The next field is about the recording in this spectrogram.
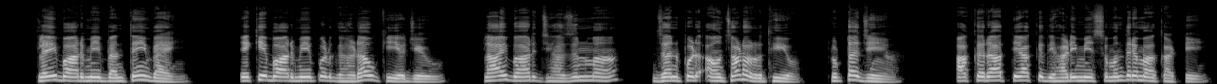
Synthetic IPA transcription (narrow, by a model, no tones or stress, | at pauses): kʰlɐibaːɾmĩbɛ̃ːnt̪ẽĩbɛːi | eːkebaːɾmĩːpɐɽɡʱɐɾɽaːũkɪjod͡ʒeːu | pʰlaːibaːɾd͡ʒɐɦaːzənmã | d͡zɐnpɐɽaːũt͡saːɽoɾot̪ʰɪjo | lʊʈːad͡ʒɪ̃jã̰ | ɐkɾaːt̪eɐkd̪ʱɪjaːɽimĩsɐmʊ̃nd̪ɾemãːkaːʈːi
